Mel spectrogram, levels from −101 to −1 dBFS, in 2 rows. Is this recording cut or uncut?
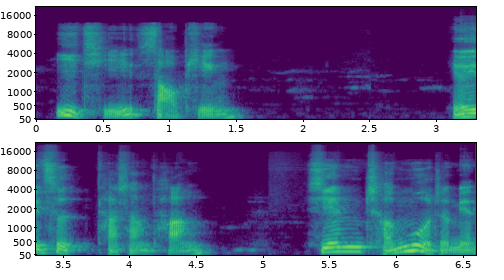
uncut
